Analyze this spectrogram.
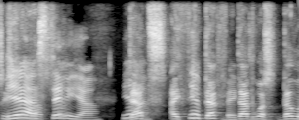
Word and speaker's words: Asteria: And for me, Asteria, how do you pronounce it? Yeah, Asteria.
